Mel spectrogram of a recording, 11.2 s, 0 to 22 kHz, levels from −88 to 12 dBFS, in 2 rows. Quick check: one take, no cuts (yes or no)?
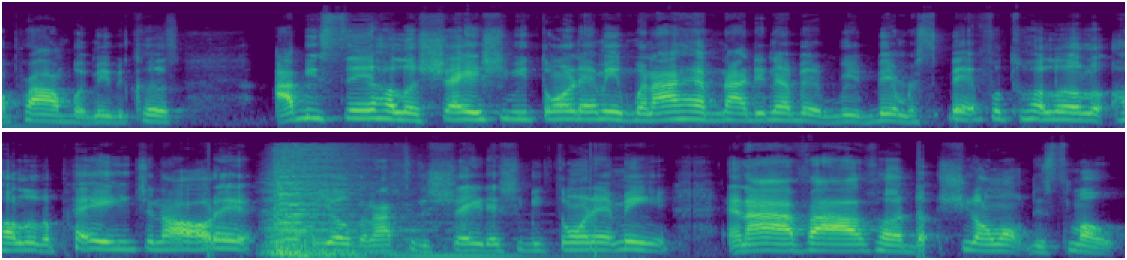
no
